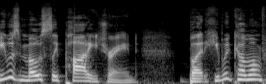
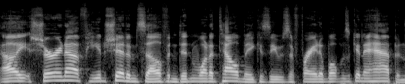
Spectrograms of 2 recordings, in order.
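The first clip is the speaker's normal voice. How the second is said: plain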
